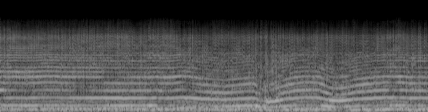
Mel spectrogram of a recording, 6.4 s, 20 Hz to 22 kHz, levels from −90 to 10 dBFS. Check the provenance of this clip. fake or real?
fake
